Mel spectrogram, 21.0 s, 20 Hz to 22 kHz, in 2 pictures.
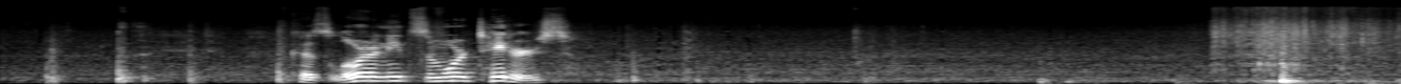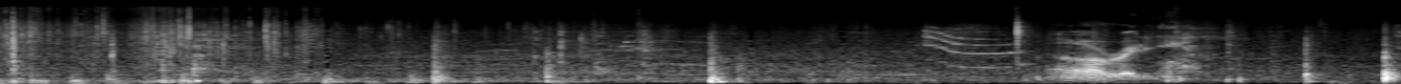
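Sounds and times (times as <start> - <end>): rustling: 9.0 - 15.5.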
